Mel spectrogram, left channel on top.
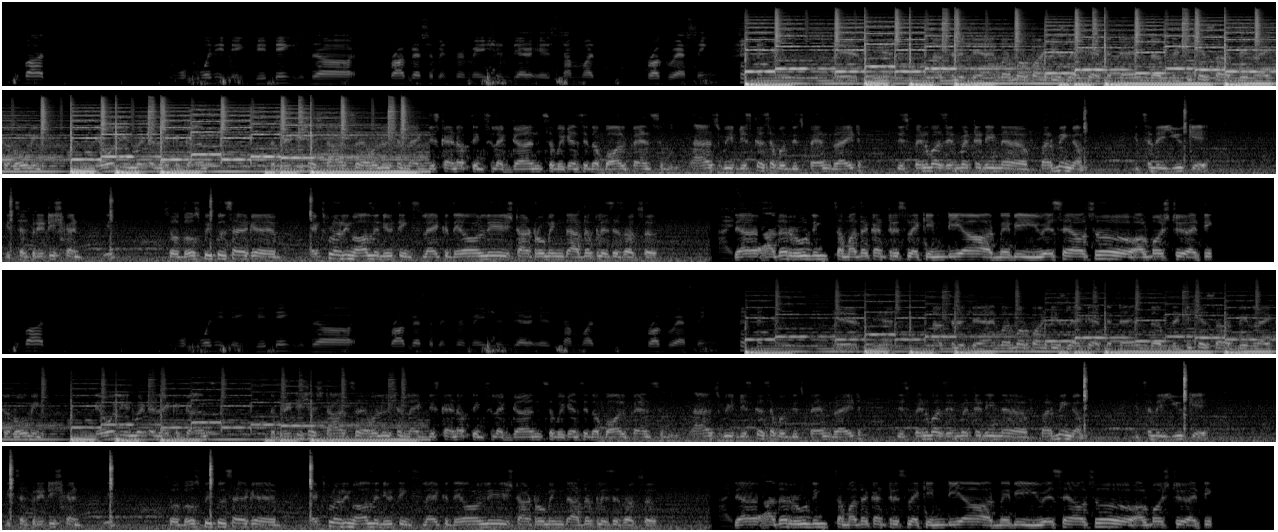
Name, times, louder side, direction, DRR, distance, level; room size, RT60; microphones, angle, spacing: voice 1, 1.7-3.5 3.9-5.9 6.5-7.8 21.6-22.0 25.5-26.1 32.6-33.4, left 4 dB, 60° left, 7.2 m, -52 dB
sound 1, 7.4-17.0, left 8 dB, 80° left, 0.4 m, -24 dB
voice 2, 8.3-13.2 13.6-14.9 15.4-21.4 21.7-23.7 24.1-24.8 25.5-26.7 27.1-32.1 32.8-37.6, left 3 dB, 30° left, 0.6 m, -35 dB
sound 2, 18.7-32.6, equal, 5° left, 1.1 m, -46 dB
sound 3, 22.9-29.2, right 12 dB, 50° right, 0.7 m, -40 dB
head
